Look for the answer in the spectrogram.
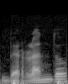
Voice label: "berlanda", Occitan

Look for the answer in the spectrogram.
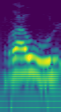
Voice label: "raol", Occitan

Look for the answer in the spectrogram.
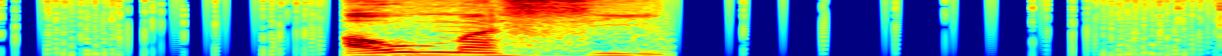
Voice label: "amaci", Occitan

